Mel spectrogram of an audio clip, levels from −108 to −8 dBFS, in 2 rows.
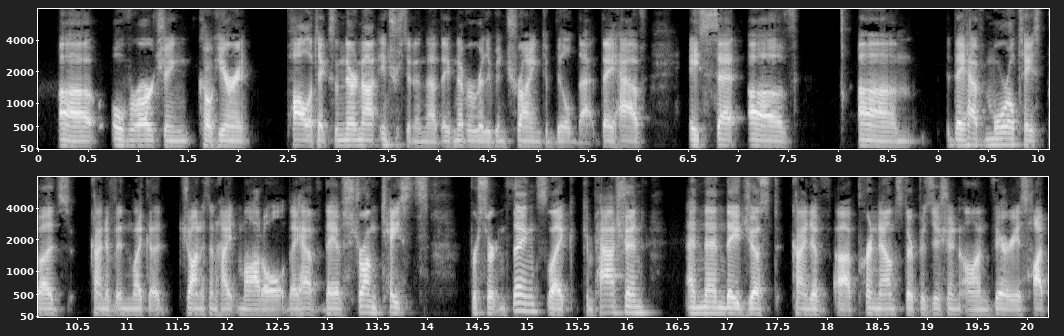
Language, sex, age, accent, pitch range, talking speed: English, male, 20-39, American, 100-115 Hz, 180 wpm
